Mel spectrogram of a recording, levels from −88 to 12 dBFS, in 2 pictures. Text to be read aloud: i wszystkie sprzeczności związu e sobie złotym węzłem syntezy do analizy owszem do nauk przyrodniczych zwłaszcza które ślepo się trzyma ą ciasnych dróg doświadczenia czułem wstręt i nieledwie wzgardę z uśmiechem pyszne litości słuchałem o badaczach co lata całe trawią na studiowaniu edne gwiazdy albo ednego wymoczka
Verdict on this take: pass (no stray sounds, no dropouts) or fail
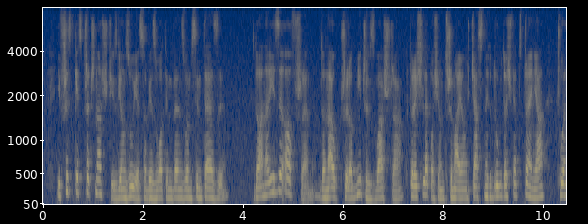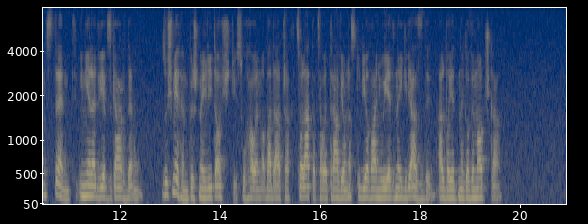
pass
